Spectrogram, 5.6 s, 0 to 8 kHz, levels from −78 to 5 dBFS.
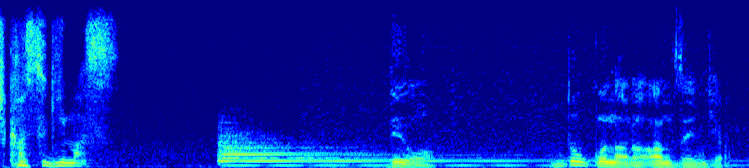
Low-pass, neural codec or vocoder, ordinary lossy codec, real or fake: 7.2 kHz; none; Opus, 16 kbps; real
